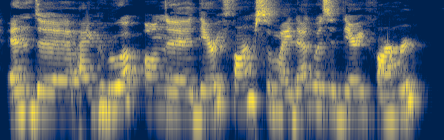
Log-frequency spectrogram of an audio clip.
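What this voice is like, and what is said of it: French-accented English. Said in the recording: “some people might hear some of my French accent coming out”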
